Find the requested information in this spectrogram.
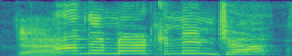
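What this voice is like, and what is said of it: Squeaky high-pitched character voice. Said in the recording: “Speak squeaky high voice.”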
